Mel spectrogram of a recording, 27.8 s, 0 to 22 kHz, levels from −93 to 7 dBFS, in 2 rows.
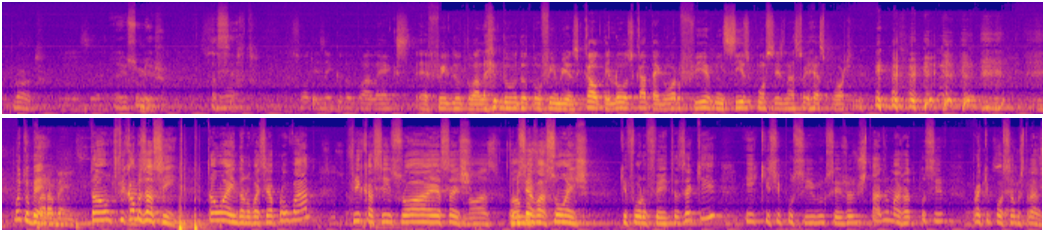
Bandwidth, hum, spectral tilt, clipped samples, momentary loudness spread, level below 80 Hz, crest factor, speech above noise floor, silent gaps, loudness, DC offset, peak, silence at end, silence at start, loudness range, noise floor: over 20 kHz; none; -4.5 dB/octave; under 0.1%; 19 LU; -32 dBFS; 20 dB; 21 dB; none; -20 LUFS; under 0.1%; 0 dBFS; 0 s; 0 s; 15 LU; -41 dBFS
